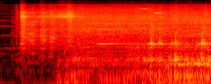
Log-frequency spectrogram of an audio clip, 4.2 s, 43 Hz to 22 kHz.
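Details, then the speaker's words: Kia Pro Ceed GT with a long-standing cold-start misfire, started at 2 °C: idle shakes and stumbles with irregular missing beats, far worse than before, engine light flashing and rotten-egg smell; owner wonders if catalytic converter is the cause. "misfiring loads but way worse than it's ever done it before"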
